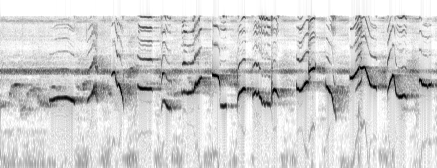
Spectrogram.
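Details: Young Oriental magpie-robin of the Priangan type, forest-born in West Java, learning its song from soft twittering toward the full ngeplong style: loud, rapid whistled notes sweeping up and down, in quick bursts with brief gaps, over a steady high tone.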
